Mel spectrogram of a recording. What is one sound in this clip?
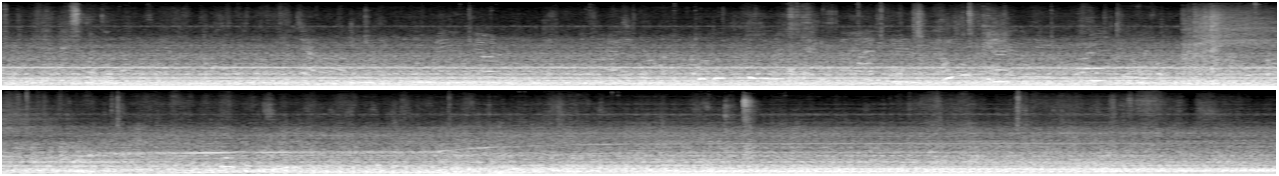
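A diesel train engine rumbles steadily while idling.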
